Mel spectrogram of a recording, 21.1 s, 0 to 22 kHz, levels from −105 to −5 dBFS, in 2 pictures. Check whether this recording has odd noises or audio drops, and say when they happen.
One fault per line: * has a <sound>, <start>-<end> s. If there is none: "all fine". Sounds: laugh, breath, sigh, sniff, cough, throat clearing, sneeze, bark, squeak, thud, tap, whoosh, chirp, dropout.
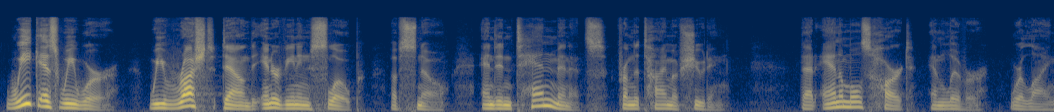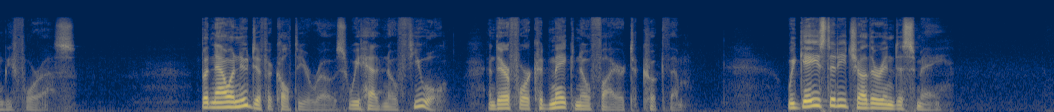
all fine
